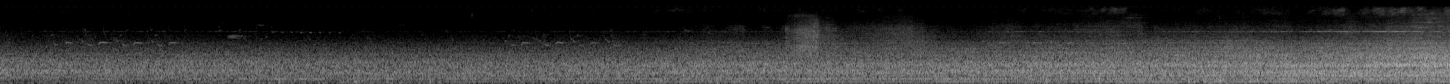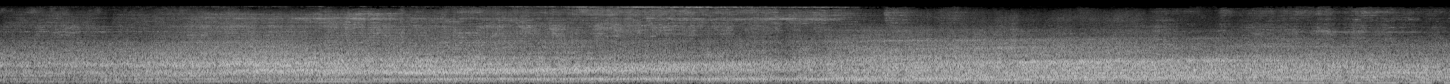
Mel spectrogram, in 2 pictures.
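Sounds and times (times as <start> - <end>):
diesel locomotive engines running: 0.1 - 29.0.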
